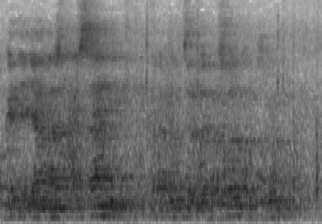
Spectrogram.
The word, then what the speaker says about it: Cassany: nacido en Barcelona, entonces mi apellido en catalán se pronuncia Cassany, pero nadie me conoce por este nombre. Aquí en América, gracias, la manera más habitual como me llaman es Cassany, Cassany.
